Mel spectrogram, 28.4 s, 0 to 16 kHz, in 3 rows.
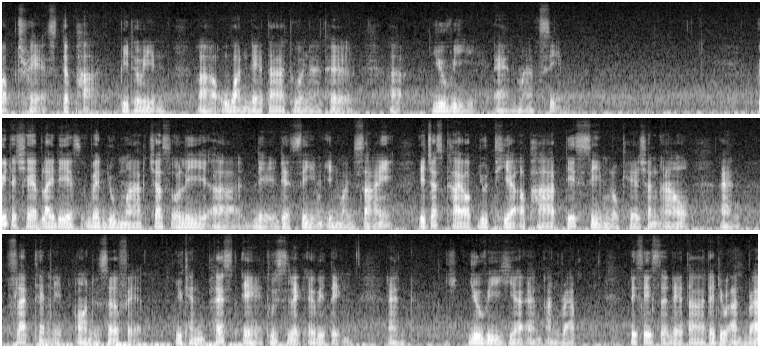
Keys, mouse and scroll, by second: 0.2 shift+z, 0.5 middle click, 5.8 click, 7.6 click, 8.7 click, 10.2 a, 16.3 click, 19.4 a, 22.1 click, 23.6 click, 26.9 a.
